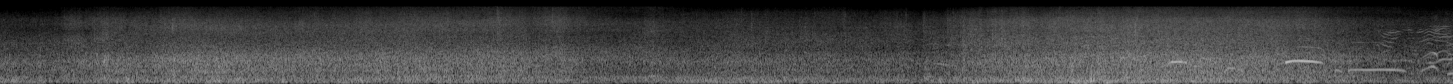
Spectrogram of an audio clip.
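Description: Small waves breaking and washing up onto a sandy beach: a steady rushing wash that swells twice as the surf comes in.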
